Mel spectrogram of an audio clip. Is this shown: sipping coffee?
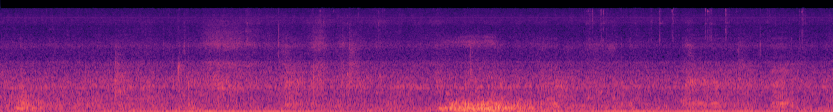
no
